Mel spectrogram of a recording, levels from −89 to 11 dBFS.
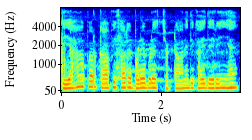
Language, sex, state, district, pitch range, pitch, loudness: Hindi, male, Uttar Pradesh, Lalitpur, 150-170 Hz, 160 Hz, -15 LUFS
